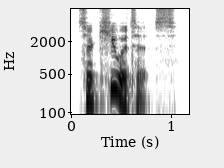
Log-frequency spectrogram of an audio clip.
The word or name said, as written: circuitous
